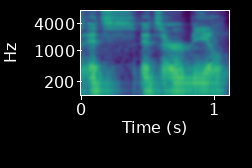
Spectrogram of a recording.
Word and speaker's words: Erbil: Someone said it's pronounced Onbil, not Erbil. Let me make sure that how to pronounce, I'm going to pull that up, pronounce Erbil. Erbil. So it's Erbil, pretty much. Erbil. It's pretty much what I'm saying.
